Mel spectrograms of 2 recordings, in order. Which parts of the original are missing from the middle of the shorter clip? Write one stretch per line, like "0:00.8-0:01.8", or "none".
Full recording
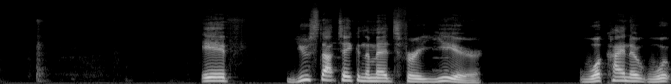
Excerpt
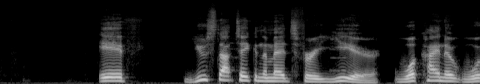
0:04.9-0:05.7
